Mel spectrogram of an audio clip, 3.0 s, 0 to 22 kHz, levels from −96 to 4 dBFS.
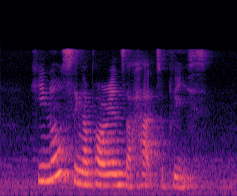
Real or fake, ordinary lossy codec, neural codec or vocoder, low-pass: real; none; none; none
